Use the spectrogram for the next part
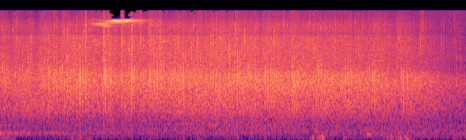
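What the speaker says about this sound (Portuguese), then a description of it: "Pode aplaudir." Church congregation applauding during a Sunday service, a steady broadband wash of many hands clapping together at moderate level, with no talk over it.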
